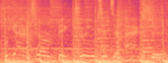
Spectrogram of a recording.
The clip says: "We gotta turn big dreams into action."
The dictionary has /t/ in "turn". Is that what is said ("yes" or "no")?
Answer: yes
